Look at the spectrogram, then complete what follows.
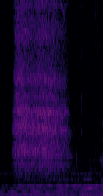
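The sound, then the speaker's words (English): A slow, deep inhale through the nose, a soft airy hiss that swells for about a second and then fades, faint over a steady low tone underneath. “take a few deep breaths, inhaling deeply through the nose”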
